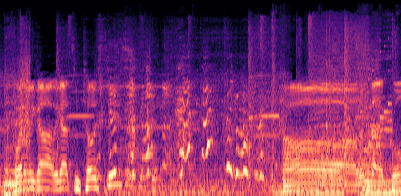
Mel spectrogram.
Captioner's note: laughing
